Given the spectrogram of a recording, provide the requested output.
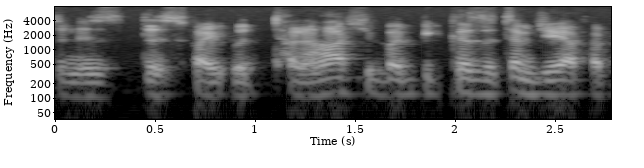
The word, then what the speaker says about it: Tanahashi: Japanese guy what'd you say his name was tanakashi tanahashi Hiroshi tanahashi yeah I mean I don't know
